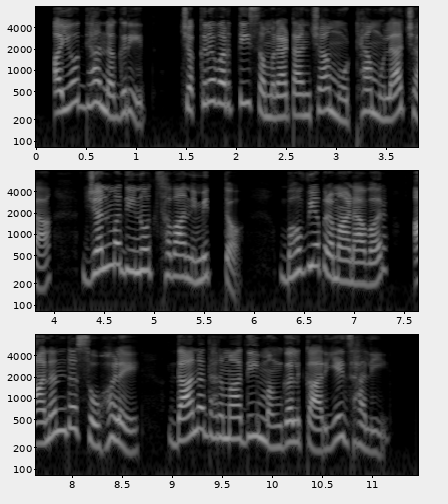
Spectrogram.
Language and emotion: Marathi, neutral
